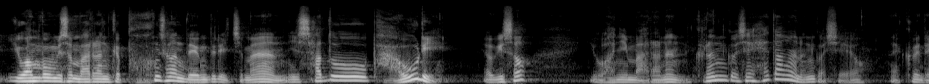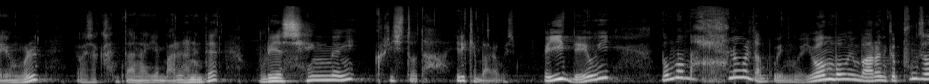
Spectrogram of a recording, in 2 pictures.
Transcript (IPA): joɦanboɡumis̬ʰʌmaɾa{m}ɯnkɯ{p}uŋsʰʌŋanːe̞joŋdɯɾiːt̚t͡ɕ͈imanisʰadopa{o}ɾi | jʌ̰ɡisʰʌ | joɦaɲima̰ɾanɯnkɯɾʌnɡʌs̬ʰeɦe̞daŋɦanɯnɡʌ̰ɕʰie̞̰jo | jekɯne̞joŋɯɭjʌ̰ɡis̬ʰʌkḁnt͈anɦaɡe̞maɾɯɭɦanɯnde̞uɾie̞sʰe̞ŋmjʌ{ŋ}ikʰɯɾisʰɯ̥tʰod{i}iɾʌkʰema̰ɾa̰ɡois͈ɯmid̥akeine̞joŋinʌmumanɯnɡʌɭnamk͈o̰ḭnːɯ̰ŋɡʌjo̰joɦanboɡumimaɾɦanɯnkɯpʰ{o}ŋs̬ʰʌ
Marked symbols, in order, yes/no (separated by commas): no, no, no, yes, no, no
